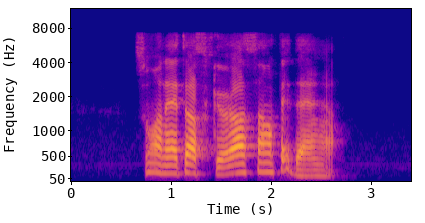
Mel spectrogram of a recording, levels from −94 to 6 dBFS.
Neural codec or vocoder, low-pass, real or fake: codec, 16 kHz, 6 kbps, DAC; 7.2 kHz; fake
